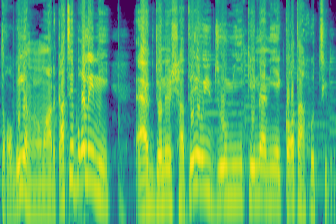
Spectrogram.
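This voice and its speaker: Man acting sly, higher-voiced village son-in-law. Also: very animated, normal speed, darkish tone, soft background music. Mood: slyly insinuating. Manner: ingratiating, stammering with repeated words. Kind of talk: exaggerated comic cartoon dialogue.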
